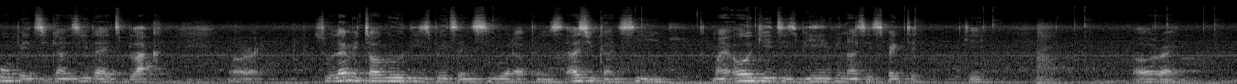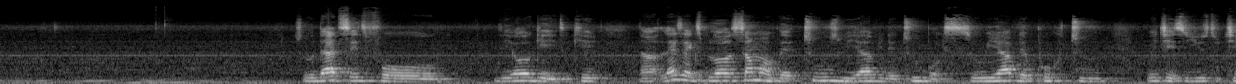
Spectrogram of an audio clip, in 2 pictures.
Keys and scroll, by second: 2.7 ctrl+1.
